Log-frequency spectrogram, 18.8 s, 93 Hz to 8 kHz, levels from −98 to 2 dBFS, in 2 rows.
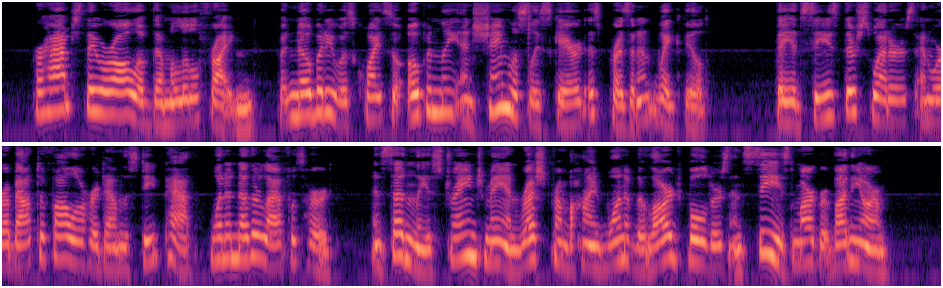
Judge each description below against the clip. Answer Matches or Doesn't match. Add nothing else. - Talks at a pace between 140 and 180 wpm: Doesn't match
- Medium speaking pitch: Doesn't match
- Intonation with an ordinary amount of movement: Doesn't match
